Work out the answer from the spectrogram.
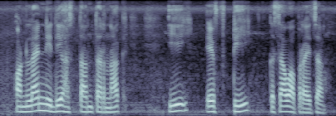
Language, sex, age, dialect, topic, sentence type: Marathi, male, 41-45, Southern Konkan, banking, question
